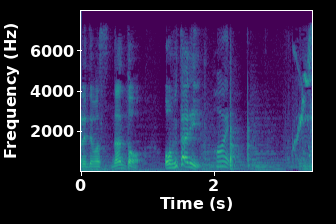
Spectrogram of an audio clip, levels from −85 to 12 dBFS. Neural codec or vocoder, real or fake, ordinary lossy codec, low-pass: none; real; none; 7.2 kHz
